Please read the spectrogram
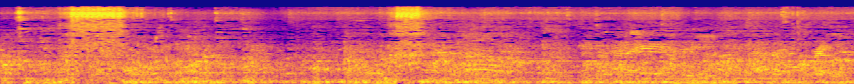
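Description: Two short, loud hisses, like a burst of compressed air or spray being released, the first about half a second in and the second, shorter, about three seconds in, over a steady murmur of fairground voices.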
